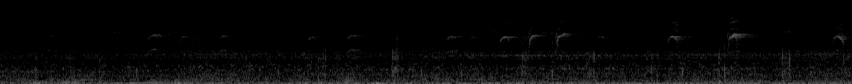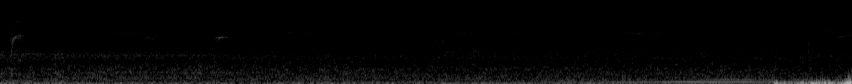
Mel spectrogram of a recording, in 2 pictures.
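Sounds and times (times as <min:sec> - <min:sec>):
faint outdoor background noise: 0:00.0 - 0:17.0
small birds chirping: 0:00.0 - 0:17.0.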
